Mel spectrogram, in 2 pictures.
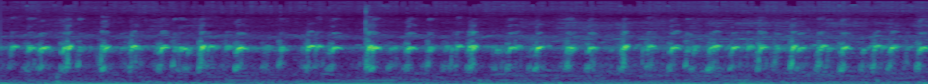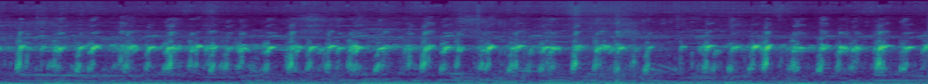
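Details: Chorus of frogs in a semi-humid rural grassland, many overlapping rapid clicking croaks pulsing several times a second around a bright mid-high band, steady and continuous, with a faint low rumble beneath and no music.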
